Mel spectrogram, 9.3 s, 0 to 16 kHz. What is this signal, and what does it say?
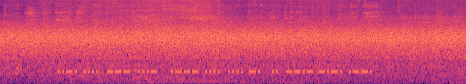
Morse code, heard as a keyed tone, hand-sent with a paddle, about 28 wpm, 560 Hz, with radio static and street noise. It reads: FHOV JHHN IQCP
